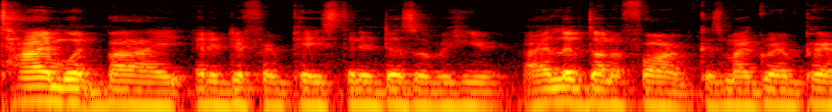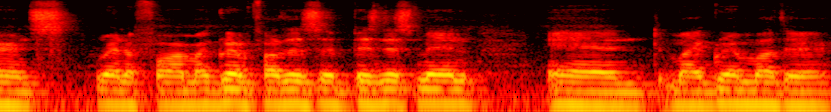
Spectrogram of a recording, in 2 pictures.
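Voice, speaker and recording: A man speaks at a fairly quick pace and a medium pitch, his intonation monotone and flat. Audible room echo surrounds his voice. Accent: American. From US, Kenyan family, early childhood in Kenya. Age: 20s. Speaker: student and content creator. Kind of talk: documentary interview. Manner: casual, many fillers.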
